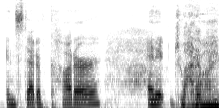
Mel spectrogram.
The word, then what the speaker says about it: Qatar: I always pronounce it Qatar. Yeah, it's Qatar or Qatar. I don't know, but it's not gutter. There's no G.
